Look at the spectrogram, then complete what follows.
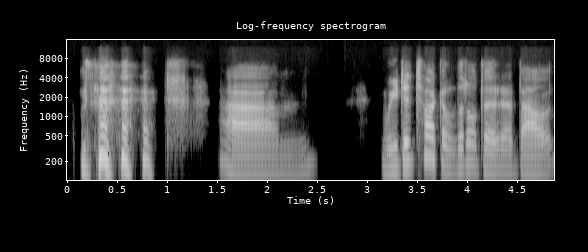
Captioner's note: laughs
